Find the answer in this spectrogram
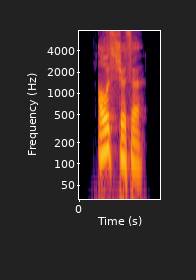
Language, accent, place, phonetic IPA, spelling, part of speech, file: German, Germany, Berlin, [ˈaʊ̯sʃʏsə], Ausschüsse, noun, De-Ausschüsse.ogg
- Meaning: nominative/accusative/genitive plural of Ausschuss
